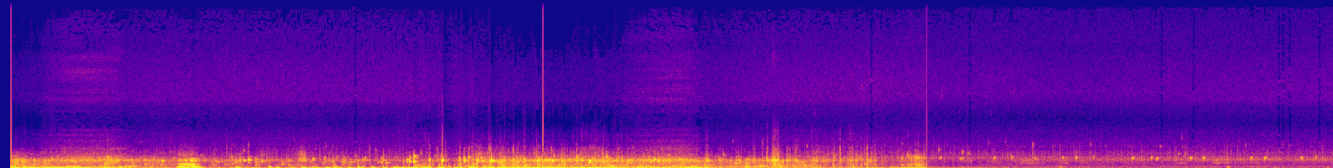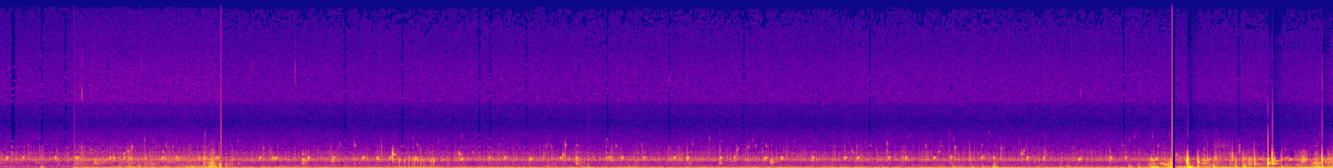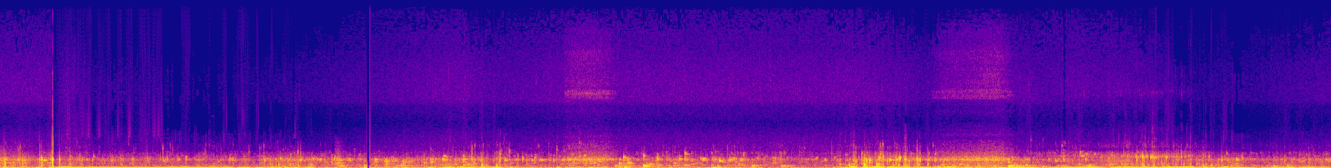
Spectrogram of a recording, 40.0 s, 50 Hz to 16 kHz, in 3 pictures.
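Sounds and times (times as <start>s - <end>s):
bubbling: 0.1s - 39.9s
underwater regulator breathing: 32.2s - 33.3s, 35.9s - 38.6s.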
